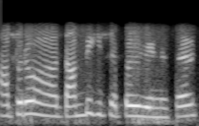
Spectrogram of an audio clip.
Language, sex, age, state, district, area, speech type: Tamil, female, 30-45, Tamil Nadu, Tiruvannamalai, rural, conversation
